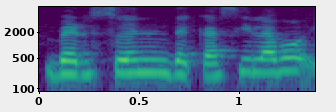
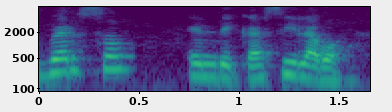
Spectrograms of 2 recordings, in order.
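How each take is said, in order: First: VERSO EN DECASÍLABO de corrido, SO-EN en una sola sílaba; con sinalefa. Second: VERSO, pausa, EN DECASÍLABO, sin unir las vocales; palabras separadas. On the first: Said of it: "así lo hablamos". (las palabras unidas, como al hablar) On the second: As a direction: separa VERSO de EN DECASÍLABO con un corte claro. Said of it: "cuando hablamos no decimos". (dicho con las palabras separadas) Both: Shown as a demonstration.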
